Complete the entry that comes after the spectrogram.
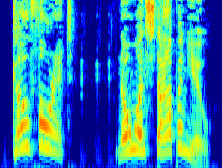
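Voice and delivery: mock furious scream, very high and loud. Retelling shouting at the TV about billionaires: imitating own screaming. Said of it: "I'm screaming at the T V".

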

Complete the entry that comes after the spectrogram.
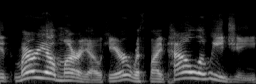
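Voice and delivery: slow, drawn-out video-game character voice. Joking about a live action film, doing a Mario voice. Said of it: "hear what the fuck they do with the voice".

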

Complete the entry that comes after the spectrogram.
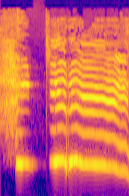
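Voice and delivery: very high scream, "did" drawn out. Retelling how he screamed to himself: imitating someone screaming. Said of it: "he just screamed to himself".

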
